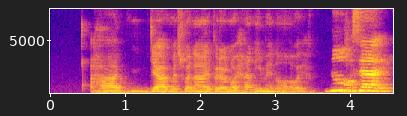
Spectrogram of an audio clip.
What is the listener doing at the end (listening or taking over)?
taking over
